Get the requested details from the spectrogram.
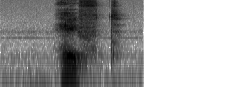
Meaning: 1. third-person singular present indicative of hebben; has 2. second-person (u) singular present indicative of hebben; have
- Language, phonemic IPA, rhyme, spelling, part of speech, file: Dutch, /ɦeːft/, -eːft, heeft, verb, Nl-heeft.ogg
